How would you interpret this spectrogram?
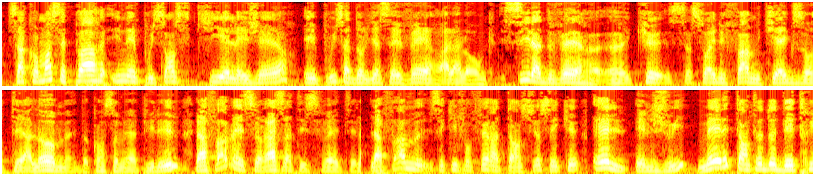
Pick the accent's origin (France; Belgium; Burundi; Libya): Burundi; Chez nous, au Burundi, je dirais que la vitesse de propagation commence à être accélérée.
